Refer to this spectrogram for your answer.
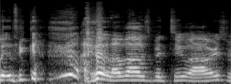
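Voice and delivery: high, loud laughing disbelief. Real, not acted. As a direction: laugh through the words. Laughing at long character creation.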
